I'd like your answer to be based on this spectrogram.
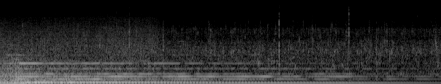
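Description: Steady rain patter over a low, constant hum, with occasional sharper drips standing out, in the Margalla Hills, Pakistan; no voices.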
